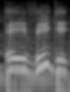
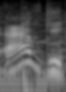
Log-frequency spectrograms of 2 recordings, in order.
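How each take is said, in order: First: AV is spoken as two separate letters. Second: AV is spoken as one short word. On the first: The speaker calls it wrong. "we all started, uh, you know, calling her A V Geek" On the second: The speaker calls it right. "but it's really A- A- Av Geek or Ave Geek, as in aviation"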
